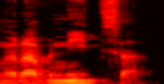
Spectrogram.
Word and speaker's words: Ravnica: So Ravnica would be pronounced in Croatian Ravnica.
